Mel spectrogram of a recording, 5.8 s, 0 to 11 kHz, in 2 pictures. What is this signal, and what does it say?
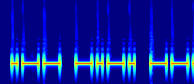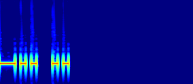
Morse code, heard as a keyed tone, about 15 wpm, 700 Hz. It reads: WC8I
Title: USA Call Signs - 4 Characters - Repeated 2x - 15wpm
